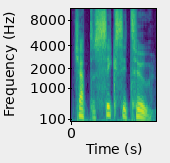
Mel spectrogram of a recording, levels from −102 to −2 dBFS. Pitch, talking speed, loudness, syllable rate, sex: 145 Hz, 140 wpm, -16 LUFS, 4.4 syllables/s, male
